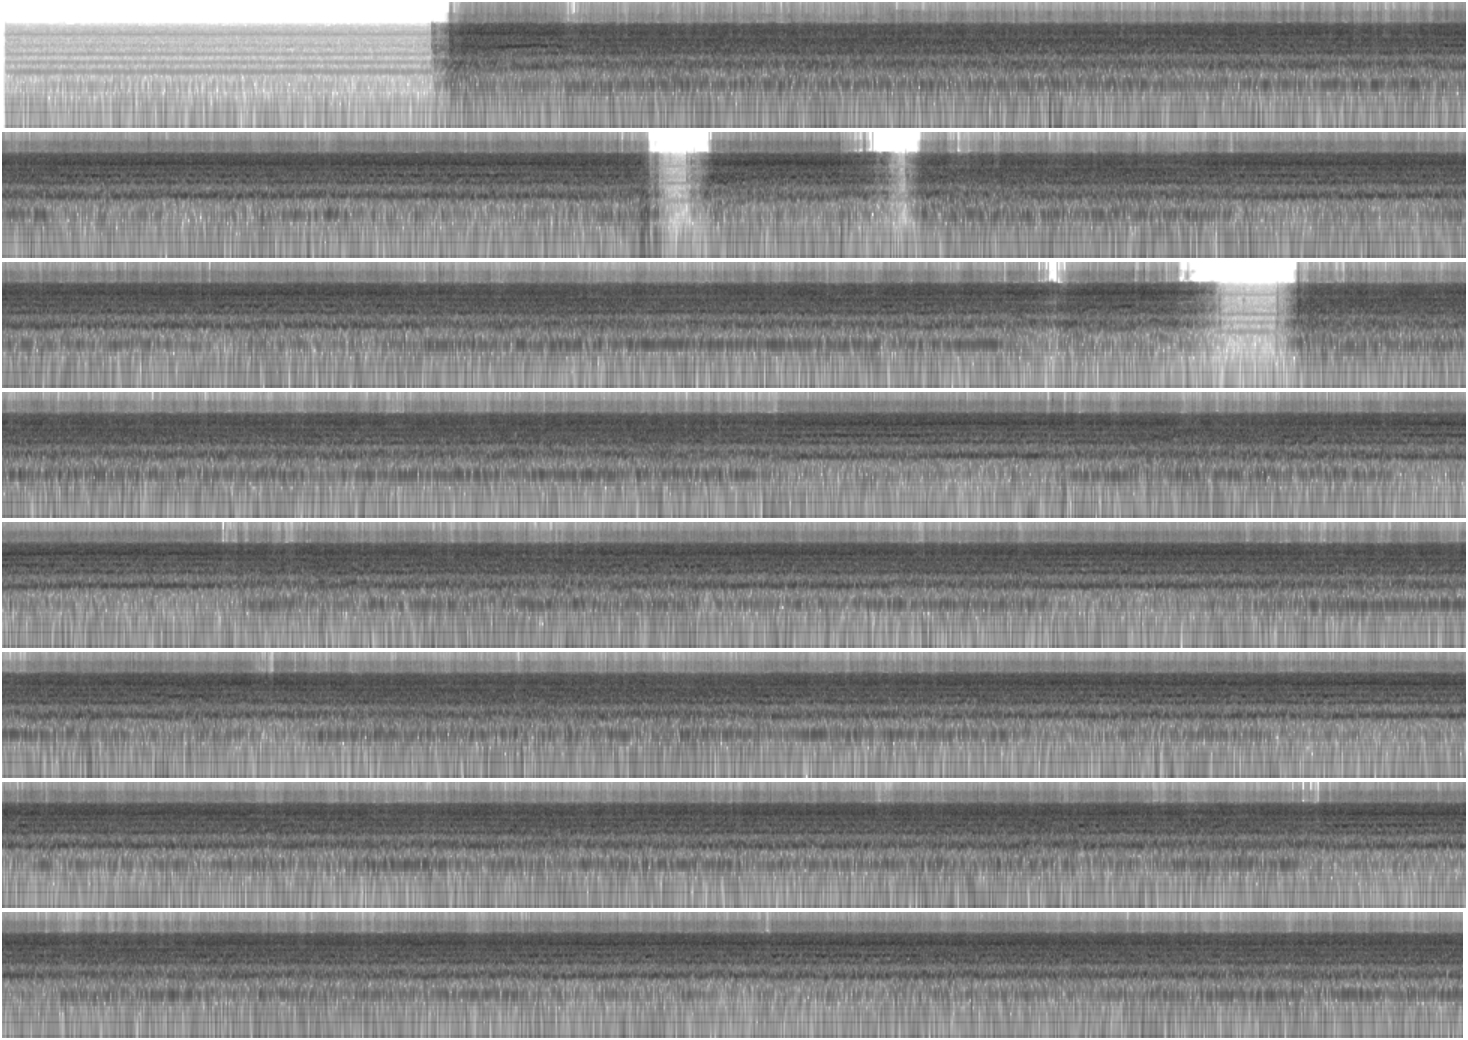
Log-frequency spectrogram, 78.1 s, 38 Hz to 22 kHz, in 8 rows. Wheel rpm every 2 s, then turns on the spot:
0, 70, 210, 210, 230, 220, 220, 110, 180, 220, 230, 220, 230, 120, 160, 220, 220, 220, 220, 220, 220, 220, 230, 230, 220, 220, 210, 230, 230, 230, 230, 230, 230, 220, 220, 230, 230, 230, 230.
none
